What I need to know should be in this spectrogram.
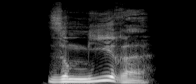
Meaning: inflection of summieren: 1. first-person singular present 2. first/third-person singular subjunctive I 3. singular imperative
- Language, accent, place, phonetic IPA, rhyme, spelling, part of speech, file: German, Germany, Berlin, [zʊˈmiːʁə], -iːʁə, summiere, verb, De-summiere.ogg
